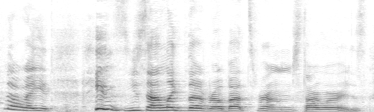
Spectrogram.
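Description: A woman's voice: mid-range voice, expressive, unhurried, fairly bright tone. A young woman talking casually to the camera in a home vlog. She rambles and laughs often, and she pokes fun at herself. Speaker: vlogger.

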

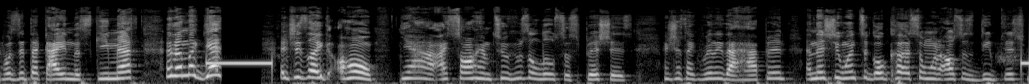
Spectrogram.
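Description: Young woman vlogger, lively laughing storyteller, slightly high voice. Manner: animated, laughing, sassy retelling. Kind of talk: casual storytelling chat.

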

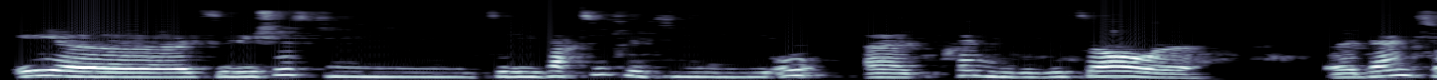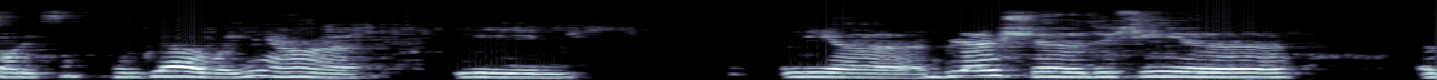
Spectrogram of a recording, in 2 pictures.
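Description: A woman's voice: fairly low pitch, muffled recording. A woman hosting a casual tutorial, chatty and full of fillers and asides. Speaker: YouTube tutorial host. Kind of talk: casual screen-walkthrough tutorial.

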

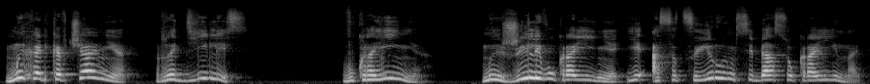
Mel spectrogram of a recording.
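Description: A lawyer and blogger in his 30s from Kharkiv, Ukraine, records a direct-to-camera video reply in a small indoor room against a plain wall. He is emphatic and argumentative, gesturing as he talks, with a lively pitch and a slightly slow pace.

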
